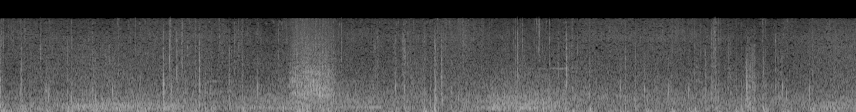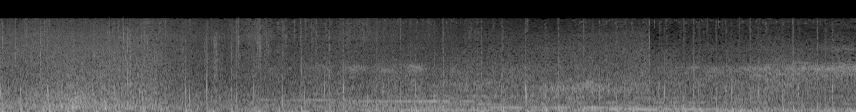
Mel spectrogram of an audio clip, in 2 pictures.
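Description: Roach the horse galloping through rain in The Witcher video game, a steady run of hoofbeats under a constant wash of rainfall, loud and busy throughout, alone without speech.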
